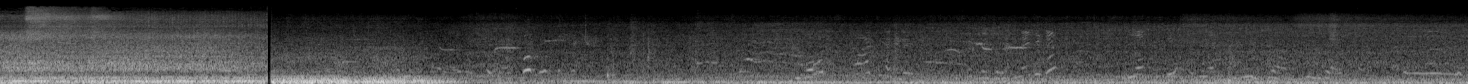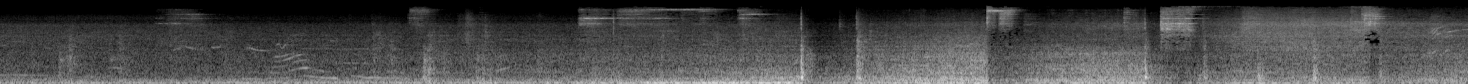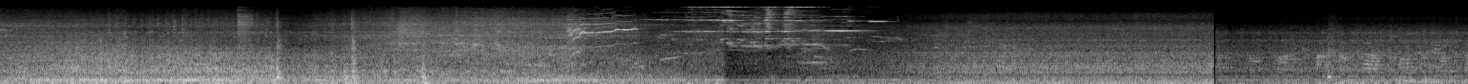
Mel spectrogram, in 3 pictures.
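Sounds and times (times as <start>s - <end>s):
train wheels rumbling: 0.0s - 44.0s
high wheel squeals: 33.3s - 38.5s.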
